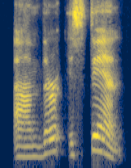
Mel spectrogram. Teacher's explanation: se sube y decimos stand con más fuerza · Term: stress syllable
